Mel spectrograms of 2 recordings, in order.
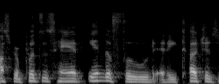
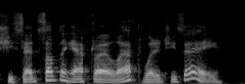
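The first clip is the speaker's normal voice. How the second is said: plain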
